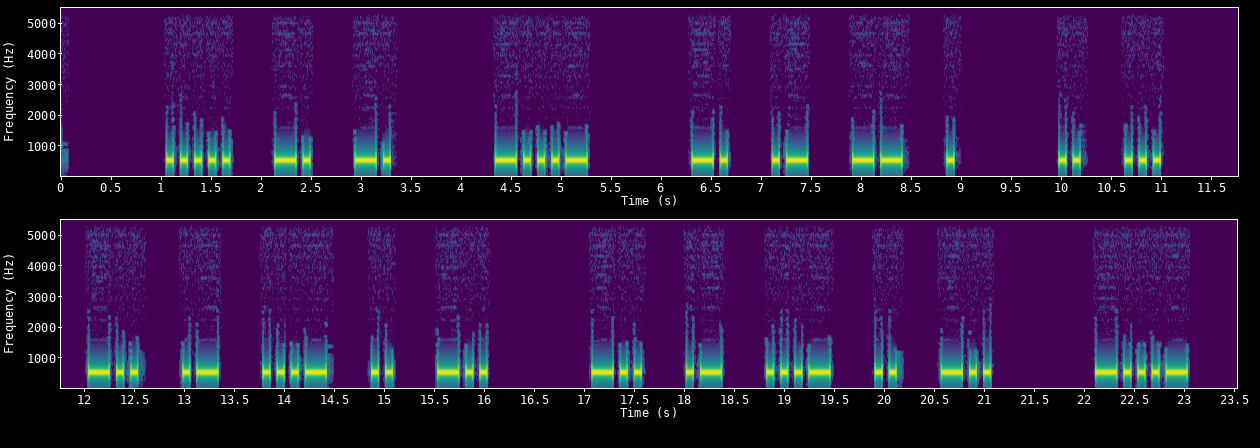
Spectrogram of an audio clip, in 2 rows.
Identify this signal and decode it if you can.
Morse code, heard as a keyed tone, about 17 wpm, spaced as for 12 wpm, 530 Hz. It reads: 5NN <BT> NAME IS DAVID DAVID <BT>
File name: CW QSO libroCW4 18-8ppm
